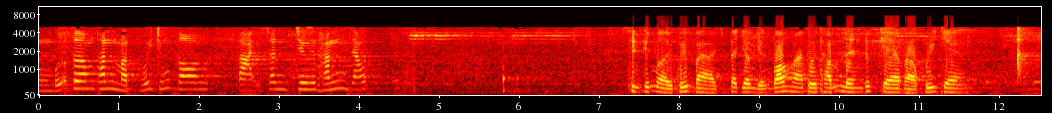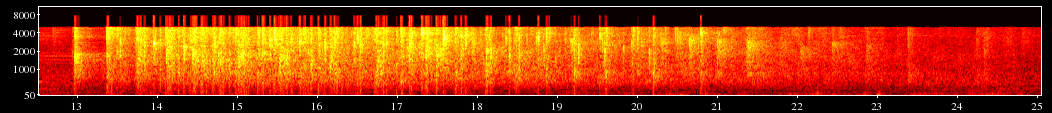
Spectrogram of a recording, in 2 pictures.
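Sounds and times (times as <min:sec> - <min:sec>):
speech: 0:00.2 - 0:04.3, 0:07.4 - 0:11.7
large crowd applauding: 0:12.9 - 0:23.5.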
